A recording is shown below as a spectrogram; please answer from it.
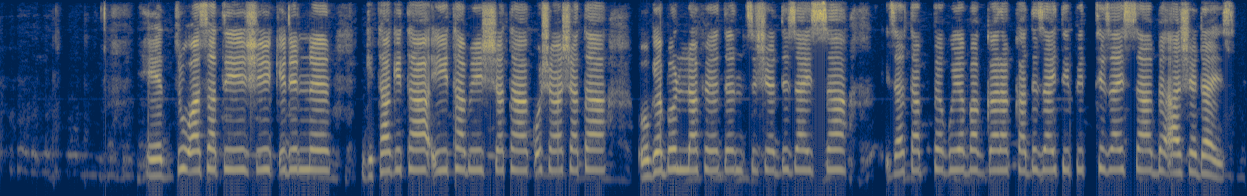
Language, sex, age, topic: Gamo, female, 25-35, government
